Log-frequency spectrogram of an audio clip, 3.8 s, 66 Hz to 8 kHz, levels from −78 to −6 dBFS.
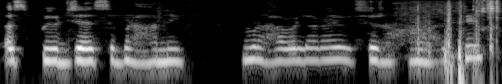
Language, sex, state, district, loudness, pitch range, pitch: Magahi, female, Bihar, Gaya, -22 LUFS, 240-260 Hz, 250 Hz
